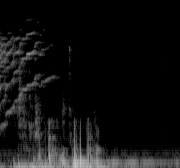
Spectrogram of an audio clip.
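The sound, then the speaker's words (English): A short electronic timer alarm sounds, bright falling tones lasting about half a second, followed by a few dull low thumps over a faint steady hum. “Um, I think is gonna have to give me a timer.”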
